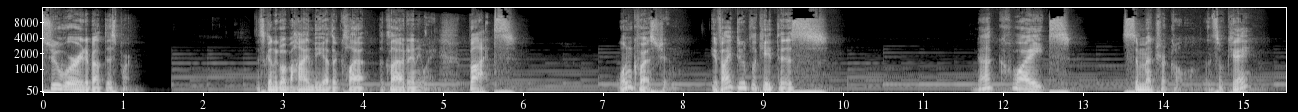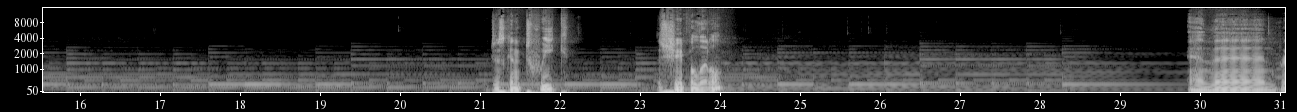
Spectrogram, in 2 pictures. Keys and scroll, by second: 2.2 super+-, 2.7 shift+super+a, 24.1 Delete.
